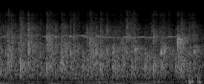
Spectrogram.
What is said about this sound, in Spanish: Otro aplauso a ellas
